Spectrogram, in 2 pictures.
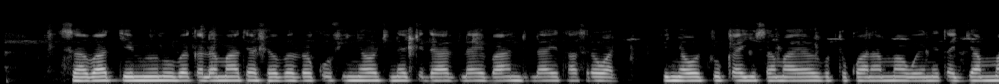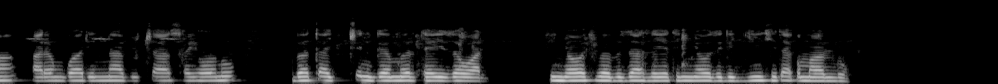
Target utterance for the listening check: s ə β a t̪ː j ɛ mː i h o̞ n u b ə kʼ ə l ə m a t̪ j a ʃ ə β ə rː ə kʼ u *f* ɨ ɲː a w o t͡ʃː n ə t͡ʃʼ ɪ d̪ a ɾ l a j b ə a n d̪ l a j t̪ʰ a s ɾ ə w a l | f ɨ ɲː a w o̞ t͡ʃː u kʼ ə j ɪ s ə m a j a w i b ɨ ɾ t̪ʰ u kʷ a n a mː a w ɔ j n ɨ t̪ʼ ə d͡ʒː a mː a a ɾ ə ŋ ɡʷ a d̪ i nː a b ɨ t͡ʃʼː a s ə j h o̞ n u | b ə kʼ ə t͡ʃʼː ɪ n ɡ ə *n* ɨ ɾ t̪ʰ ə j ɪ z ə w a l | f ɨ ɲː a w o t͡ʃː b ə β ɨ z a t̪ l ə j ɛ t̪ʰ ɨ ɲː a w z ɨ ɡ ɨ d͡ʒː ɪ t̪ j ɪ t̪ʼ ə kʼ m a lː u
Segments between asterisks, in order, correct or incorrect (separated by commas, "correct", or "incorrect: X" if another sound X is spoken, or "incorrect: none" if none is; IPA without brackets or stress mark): correct, incorrect: m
